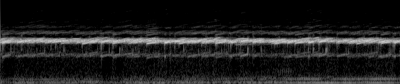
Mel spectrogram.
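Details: Spring peepers in full night chorus at a frog pond early in the year, countless high piping peeps blending into a steady shrill ringing band, with faint low hum underneath.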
